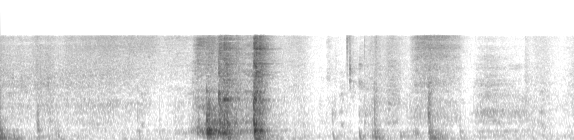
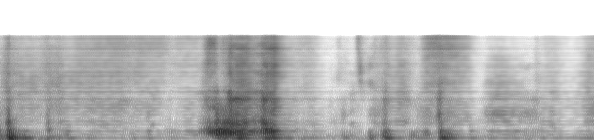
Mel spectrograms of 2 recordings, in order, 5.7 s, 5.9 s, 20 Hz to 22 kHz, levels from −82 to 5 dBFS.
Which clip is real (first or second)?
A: first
